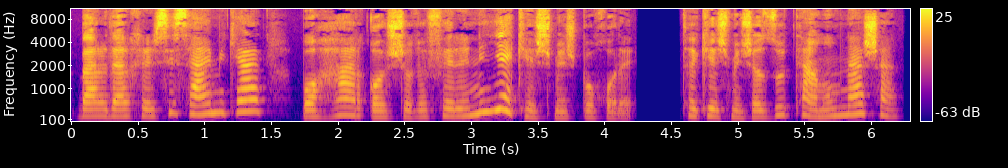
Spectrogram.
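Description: A woman reading a children's storybook aloud as narrator, in an expressive, lively way. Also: mid-range voice. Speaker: translator and storybook reader.

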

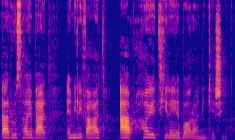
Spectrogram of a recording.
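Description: A woman reading a children's storybook aloud in a soft, gentle way, sometimes dropping almost to a whisper. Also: medium pitch, steady tone. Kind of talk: scripted storybook narration.

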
